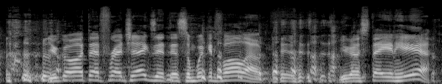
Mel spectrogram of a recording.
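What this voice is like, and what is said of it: Put-on Boston accent. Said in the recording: “Boston. ... Boys get an accent. ... yeah, wicked good. ... talk like that. ... I talk like that.”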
